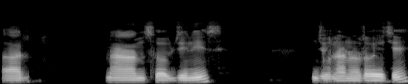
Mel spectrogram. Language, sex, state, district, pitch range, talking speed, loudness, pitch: Bengali, male, West Bengal, Purulia, 95-105 Hz, 90 wpm, -19 LUFS, 100 Hz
